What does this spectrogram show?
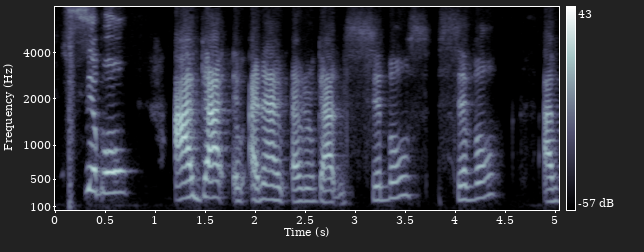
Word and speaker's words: Sybil: I just don't like to be called. It's not that difficult. It's two syllables, Sybil.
